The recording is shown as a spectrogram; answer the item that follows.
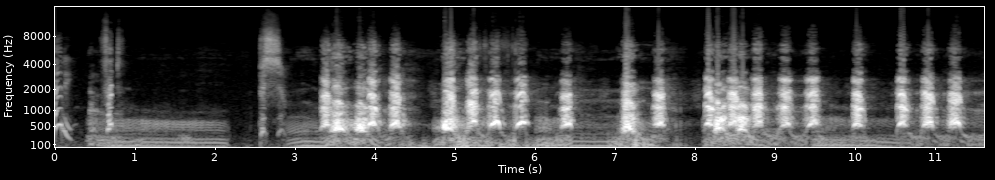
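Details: Barking from Labradors and a hunting dog in Cyprus. A steady low hum opens the recording, then repeated sharp barks come in irregular clusters, some doubled, continuing to the end.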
